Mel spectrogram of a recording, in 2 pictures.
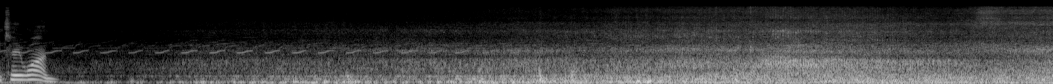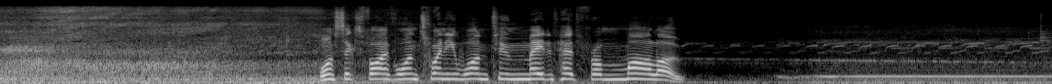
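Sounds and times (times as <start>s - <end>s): level crossing alarm warbling: 0.0s - 9.4s, 13.8s - 21.0s
train rumble: 1.2s - 16.6s.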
